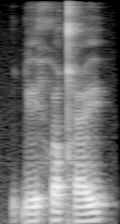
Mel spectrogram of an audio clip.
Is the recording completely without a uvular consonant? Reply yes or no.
no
